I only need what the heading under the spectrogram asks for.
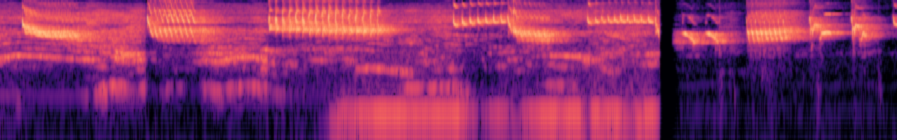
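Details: Asian pied starling in full-isian style singing in the evening to tutor other birds: a varied run of rasping bursts, whistled slurs and clicking trills, a low hum partway through, ending in sharp choppy notes.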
